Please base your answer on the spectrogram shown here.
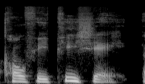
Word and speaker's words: Kofi Piesie: I am Kofi Piesie, or Kofi Piesie is the proper pronunciation.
